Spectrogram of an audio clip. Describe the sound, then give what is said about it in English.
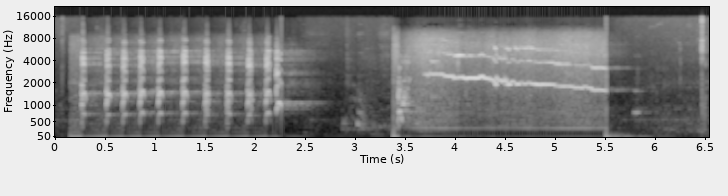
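Bird alarm calls: a run of about ten quick, evenly spaced clucking notes, then after a short pause a long, high whistle that slowly falls in pitch over a rough hiss. “Oddly, this paper has not made it into the textbooks and is not as widely known, maybe because they only have two different predator alarm calls rather than three.”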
